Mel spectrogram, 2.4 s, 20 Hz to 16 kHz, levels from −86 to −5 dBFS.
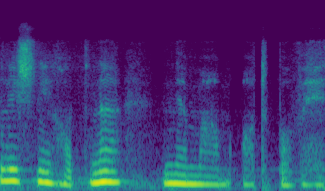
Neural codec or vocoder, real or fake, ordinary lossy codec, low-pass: codec, 16 kHz, 0.4 kbps, LongCat-Audio-Codec; fake; Opus, 16 kbps; 7.2 kHz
